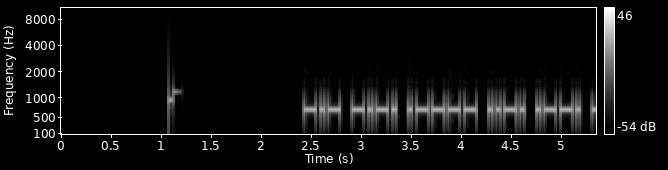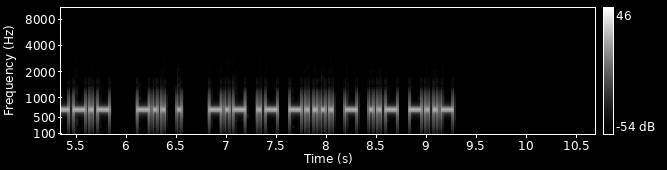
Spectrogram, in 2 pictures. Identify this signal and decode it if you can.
Morse code, heard as a keyed tone, about 28 wpm, 700 Hz. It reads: KC1FPQ DE KA6TUX
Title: USA Callsign DE Callsign 30wpm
